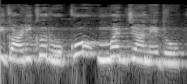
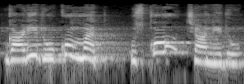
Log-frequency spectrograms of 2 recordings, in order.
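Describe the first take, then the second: First: गाड़ी को रोको, a short break, then मत जाने दो; pause after रोको. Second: गाड़ी रोको मत together, a break, then उसको जाने दो; pause after मत. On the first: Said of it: "सिर्फ एक कोमा का डिफरेंस है". (रोको के बाद ठहराव, फिर मत जाने दो) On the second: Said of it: "second sentence में". (मत के बाद ठहराव, फिर उसको जाने दो) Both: Shown as a demonstration.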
